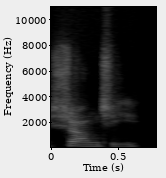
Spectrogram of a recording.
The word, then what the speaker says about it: Shang-Chi: Or I'm sorry, Shang-Chi. That's how you pronounce it.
